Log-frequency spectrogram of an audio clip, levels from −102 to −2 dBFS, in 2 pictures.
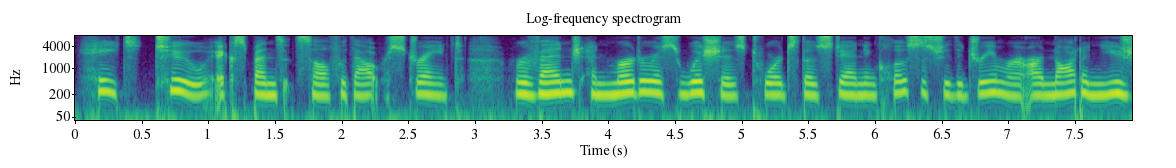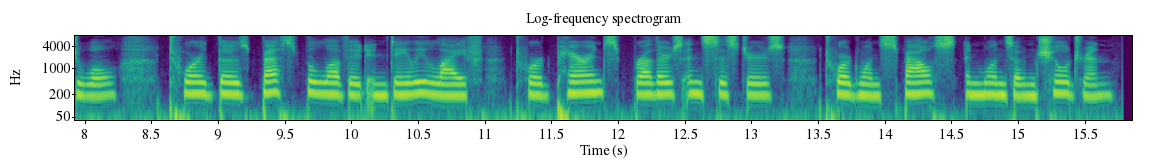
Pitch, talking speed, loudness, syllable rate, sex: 210 Hz, 150 wpm, -20 LUFS, 4.9 syllables/s, female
